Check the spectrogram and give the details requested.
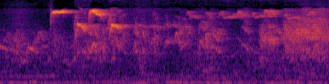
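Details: Melodious song of a white-shouldered starling: a short burst of sharp whistled notes and quick chirps, followed by a softer, steady rustling chatter of high tones.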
